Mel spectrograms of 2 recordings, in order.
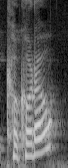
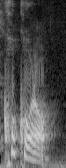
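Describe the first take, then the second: First: The vowels sound like American English vowels. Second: The vowels sound like Japanese vowels. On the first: The speaker calls it wrong. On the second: The speaker calls it right.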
